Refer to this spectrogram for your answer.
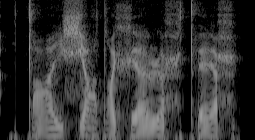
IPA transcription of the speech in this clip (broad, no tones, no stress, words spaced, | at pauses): tˤai̯ ɕei̯dˤoxʲa ɭɯħtʼɛħ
